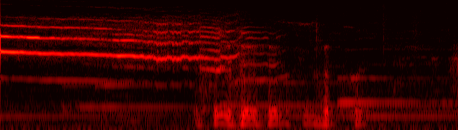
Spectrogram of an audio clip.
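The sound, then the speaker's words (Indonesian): A high, thin palm civet call played back through a speaker, one drawn-out, slightly falling wail, followed by lower voices talking over the fading sound. “Sing tak play suara apa? Delokan. Apa? Kuda. Musang. Iya, Musang.”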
